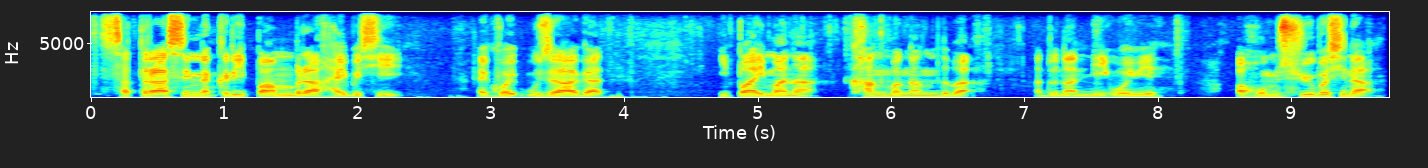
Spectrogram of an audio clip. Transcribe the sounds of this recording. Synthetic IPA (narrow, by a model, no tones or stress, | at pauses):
sɐtɾasiŋnɐkɐɾipambɾaɦajbɐsi | ɐjkʰojuzaɡat̚ | ipajmanɐ | kʰaŋbɐŋaŋdɐbɐː | dunaːnːiʔoje | ɐɦumsubɐsinɐ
